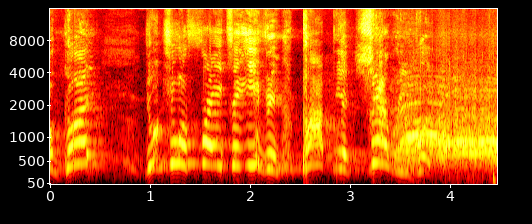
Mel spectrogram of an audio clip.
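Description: A young woman shouts rhymes with force at close range.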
